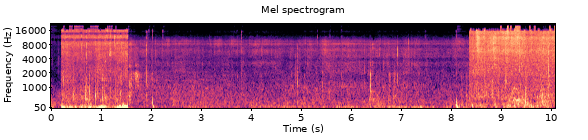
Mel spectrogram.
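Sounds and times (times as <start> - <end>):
hot dogs sizzling: 0.2 - 10.0.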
